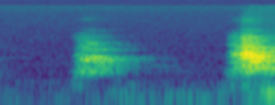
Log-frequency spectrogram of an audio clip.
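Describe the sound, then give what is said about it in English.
Two short, fairly quiet dog barks about a second apart, with a hushed background and no talking in between. “your dog hates that one.”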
